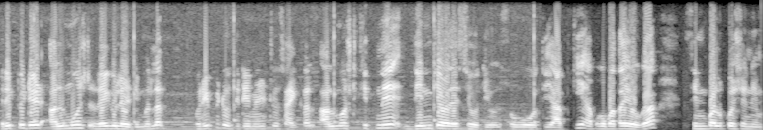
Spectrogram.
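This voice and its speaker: A man solving exam questions as a biology teacher, chatty, often saying "okay", reading English questions slowly word by word. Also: on the high side, mellow, no echo, muffled recording. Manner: chatty, repeats "okay" and "friends", many restarts. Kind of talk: exam-prep lesson, solving MCQs.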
